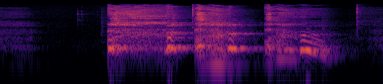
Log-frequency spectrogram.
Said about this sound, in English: Wow, I'm just coughing all the time today.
